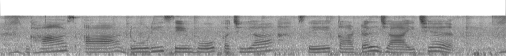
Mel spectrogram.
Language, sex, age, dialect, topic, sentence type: Maithili, female, 36-40, Bajjika, agriculture, statement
